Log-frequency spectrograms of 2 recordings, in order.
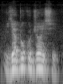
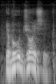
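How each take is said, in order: First: Il y a is reduced to ya. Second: The same.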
